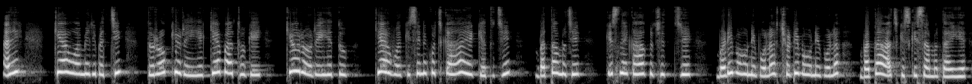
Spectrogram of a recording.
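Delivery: high, fast mother's voice fussing over her daughter; a fretting mother coaxing her crying girl; worried old mother. Acted. (बेटी को पुचकारती चिंतित माँ)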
